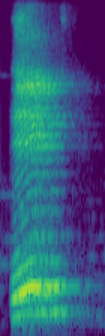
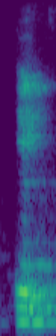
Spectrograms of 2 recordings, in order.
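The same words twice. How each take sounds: First: The word एक said loud and high, punched out; loud demo. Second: The word एक said softly, low in volume; soft demo. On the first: Teacher demonstrating loudness to students, loud एक. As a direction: call out एक loudly so the class hears the volume. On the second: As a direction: drop एक to a soft voice. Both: Shown as a demonstration. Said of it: "जैसे अभी मैं एक बात बोलता हूँ".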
